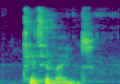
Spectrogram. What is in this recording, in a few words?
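"titivate", British English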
